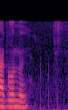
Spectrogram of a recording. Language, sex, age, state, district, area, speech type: Assamese, female, 18-30, Assam, Dhemaji, rural, read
